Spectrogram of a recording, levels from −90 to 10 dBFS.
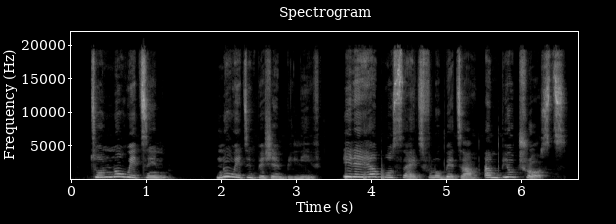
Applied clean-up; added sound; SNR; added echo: neural mask model Resemble Enhance denoiser.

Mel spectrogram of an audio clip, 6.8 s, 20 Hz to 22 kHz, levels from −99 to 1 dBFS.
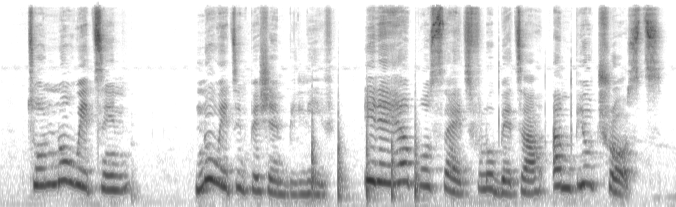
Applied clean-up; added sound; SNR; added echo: none; Knock / Wood; 17 dB; none.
